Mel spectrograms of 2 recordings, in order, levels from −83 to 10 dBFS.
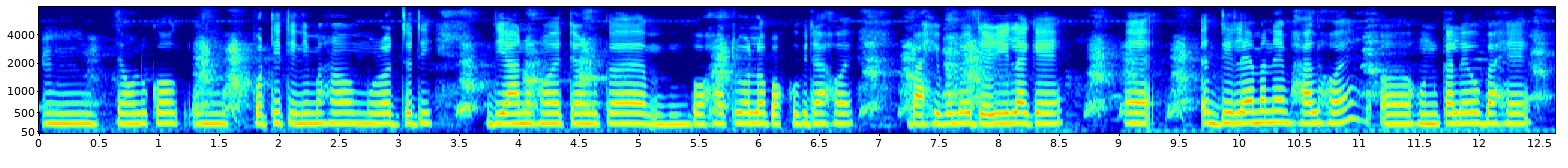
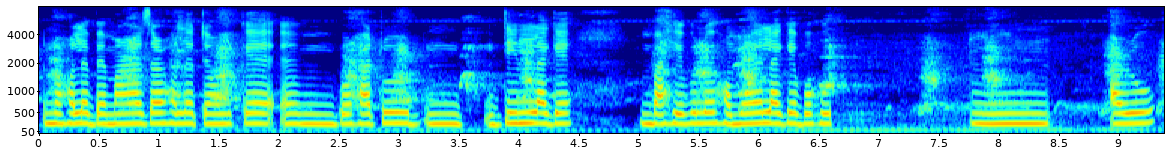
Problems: none marked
